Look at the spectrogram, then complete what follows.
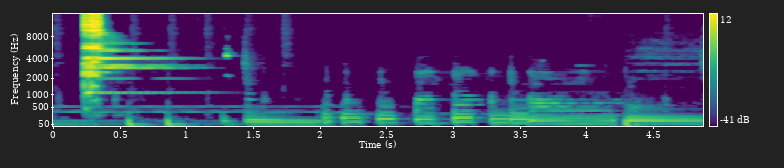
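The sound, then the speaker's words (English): Glasses clink once in a toast, a bright ring that fades quickly, followed by a series of short, rhythmic tonal notes like music playing. “So if you guys want to try that, you should. Cheers.”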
